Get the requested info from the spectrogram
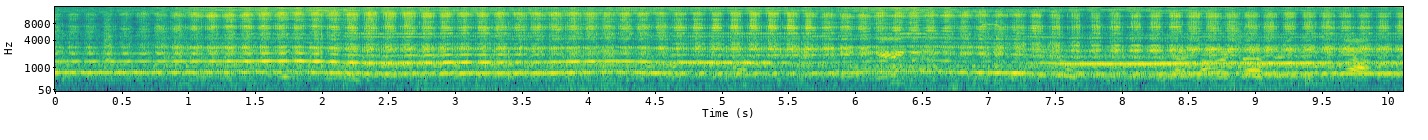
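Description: Electric deep-drop fishing reel motor winding in line against a hooked fish on a heavily bent rod. It makes a steady high whine that sags slightly in pitch a couple of times.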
